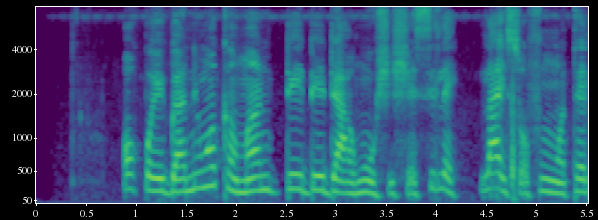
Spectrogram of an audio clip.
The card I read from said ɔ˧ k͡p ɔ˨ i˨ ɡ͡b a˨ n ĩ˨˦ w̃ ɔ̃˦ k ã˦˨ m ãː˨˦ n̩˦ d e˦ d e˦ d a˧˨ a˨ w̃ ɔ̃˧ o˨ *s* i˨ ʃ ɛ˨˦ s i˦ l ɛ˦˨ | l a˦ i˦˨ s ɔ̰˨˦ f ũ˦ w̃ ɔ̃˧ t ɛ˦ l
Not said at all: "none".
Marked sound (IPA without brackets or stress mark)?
ʃ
